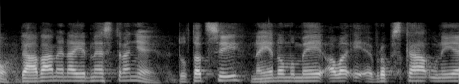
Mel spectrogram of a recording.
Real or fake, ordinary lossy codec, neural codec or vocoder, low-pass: fake; AAC, 48 kbps; codec, 16 kHz, 1 kbps, X-Codec, WavLM features, trained on Multilingual LibriSpeech; 7.2 kHz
